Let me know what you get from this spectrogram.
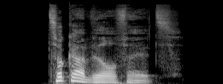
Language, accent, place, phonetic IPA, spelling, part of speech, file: German, Germany, Berlin, [ˈt͡sʊkɐˌvʏʁfl̩s], Zuckerwürfels, noun, De-Zuckerwürfels.ogg
- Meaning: genitive singular of Zuckerwürfel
